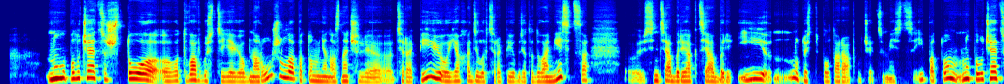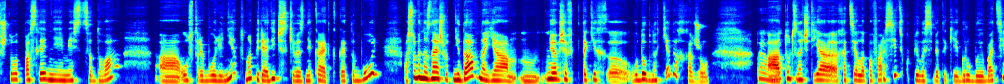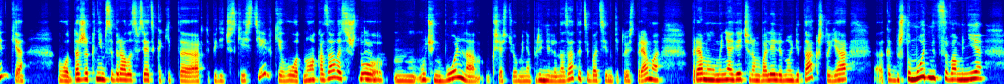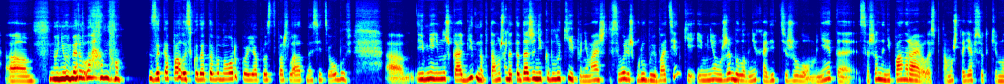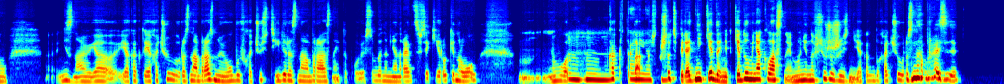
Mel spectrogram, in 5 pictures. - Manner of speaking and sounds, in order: tapping; laughing while speaking: "ну, не умерла, но"; laughing while speaking: "разнообразие"
- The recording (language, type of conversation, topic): Russian, advice, Как внезапная болезнь или травма повлияла на ваши возможности?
